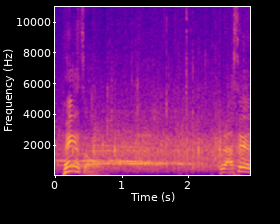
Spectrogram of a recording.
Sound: cheers and applause

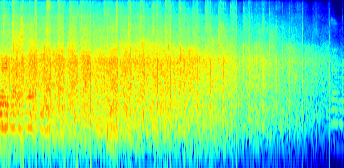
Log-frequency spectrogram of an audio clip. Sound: audience applauds

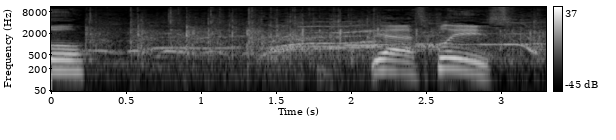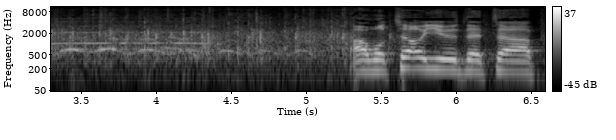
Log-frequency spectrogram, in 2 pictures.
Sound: applause

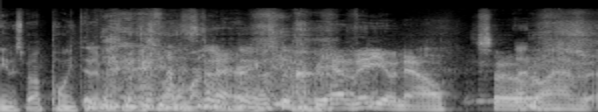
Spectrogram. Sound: all laughing

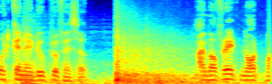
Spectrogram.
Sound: thunderclap

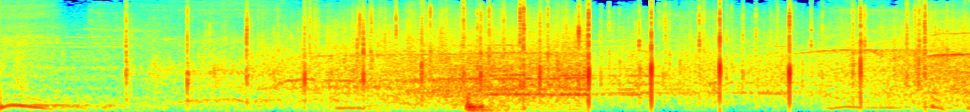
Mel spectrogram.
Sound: audience applauding

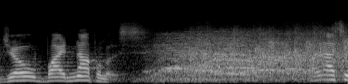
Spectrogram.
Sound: laughter and applause

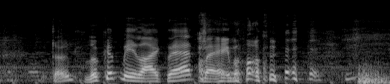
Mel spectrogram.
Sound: laughs

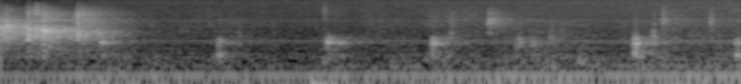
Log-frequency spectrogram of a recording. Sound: applause

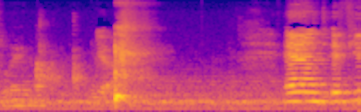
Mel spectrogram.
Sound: laughs

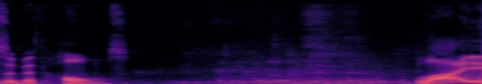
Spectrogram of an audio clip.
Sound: laughing

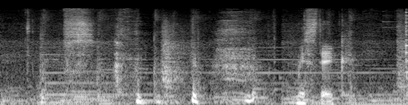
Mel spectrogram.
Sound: chuckles

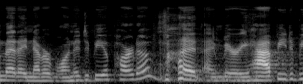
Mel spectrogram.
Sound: panel chuckling

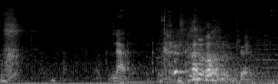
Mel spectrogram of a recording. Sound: Sidemen laugh

